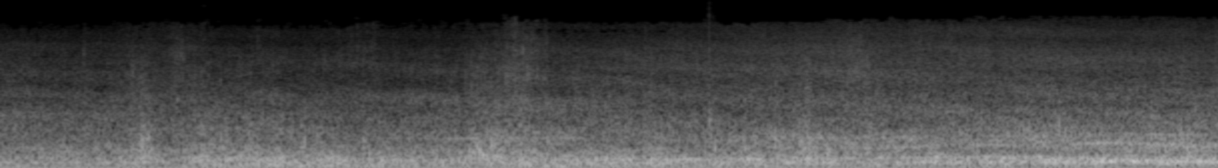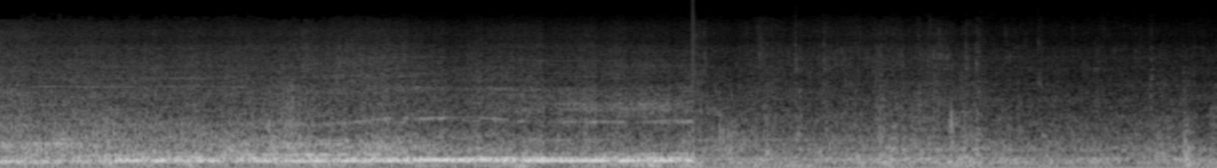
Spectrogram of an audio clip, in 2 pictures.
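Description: Wind buffeting the microphone over rushing water from a boat moving at speed. A low steady hum grows louder from about eight seconds in and cuts off suddenly at about twelve seconds.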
